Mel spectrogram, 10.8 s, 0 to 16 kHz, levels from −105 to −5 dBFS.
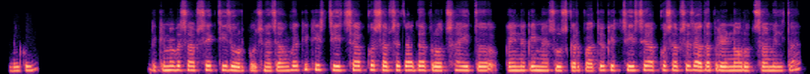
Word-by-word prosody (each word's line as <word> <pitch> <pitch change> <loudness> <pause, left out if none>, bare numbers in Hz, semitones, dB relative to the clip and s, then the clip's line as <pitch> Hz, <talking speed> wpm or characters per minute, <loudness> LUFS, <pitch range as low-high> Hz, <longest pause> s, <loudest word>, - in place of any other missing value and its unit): बिल्कुल। 190 +4 -3 1.5
देखिए, 195 0 -3
मैं 205 - +2
बस 210 0 -1
आपसे 200 +1 0
एक 210 0 -2
चीज़ 205 -1 0
और 180 -2 +4
पूछना 180 +1 -3
चाहूँगा 190 +3 -1
कि 225 +4 -5
किस 225 -1 -1
चीज़ 200 -3 +3
से 210 - 0
आपको 205 +2 -1
सबसे 205 -1 +1
ज़्यादा 200 0 +2
प्रोत्साहित, 195 +1 +1
कहीं 190 0 0
न 190 - -1
कहीं 195 0 +2
महसूस 190 -1 +1
कर 180 0 0
पाते 180 +3 -1
हो? - - +2
किस 205 -1 -1
चीज़ 195 -1 +3
से 210 - +2
आपको 205 +1 -1
सबसे 205 0 -1
ज़्यादा 195 -1 +3
प्रेरणा 190 -1 +3
और 190 0 +1
उत्साह 185 0 -2
मिलता 185 +2 -3
है? 250 - -7
195 Hz, 200 wpm, -24 LUFS, 190-205 Hz, 1.5 s, और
